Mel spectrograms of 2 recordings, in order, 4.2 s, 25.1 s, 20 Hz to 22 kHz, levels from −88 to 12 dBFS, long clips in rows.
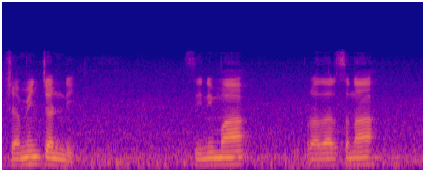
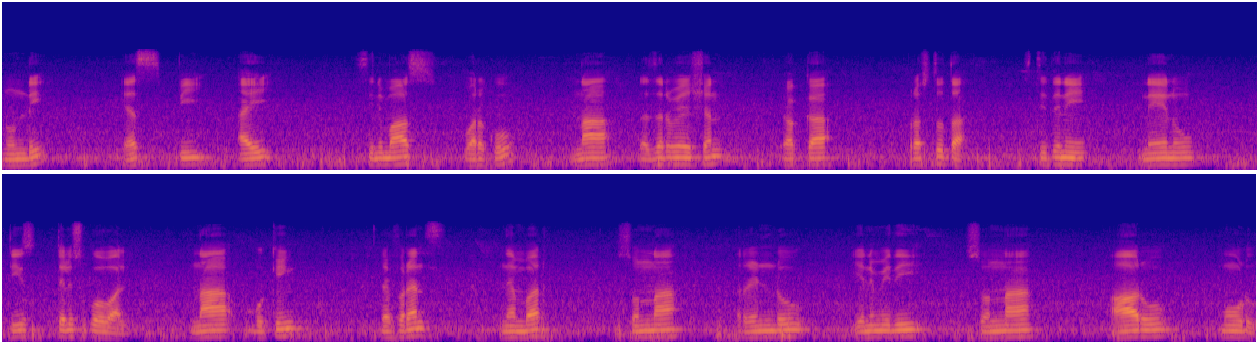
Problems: none marked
